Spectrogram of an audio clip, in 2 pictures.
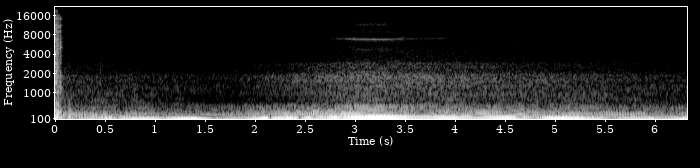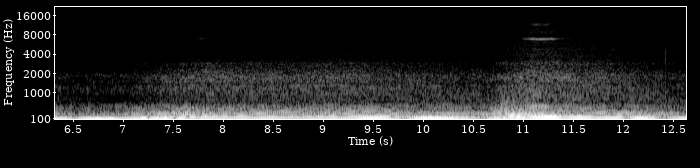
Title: Rattle/squeal/whine/noise on A14XER Corsa D 2012 petrol ... only under load/acceleration. for ref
